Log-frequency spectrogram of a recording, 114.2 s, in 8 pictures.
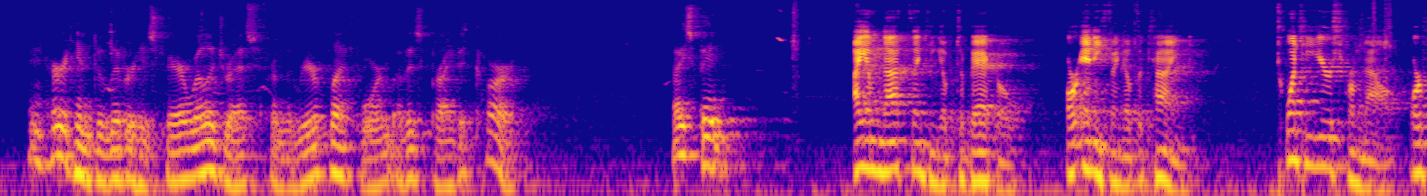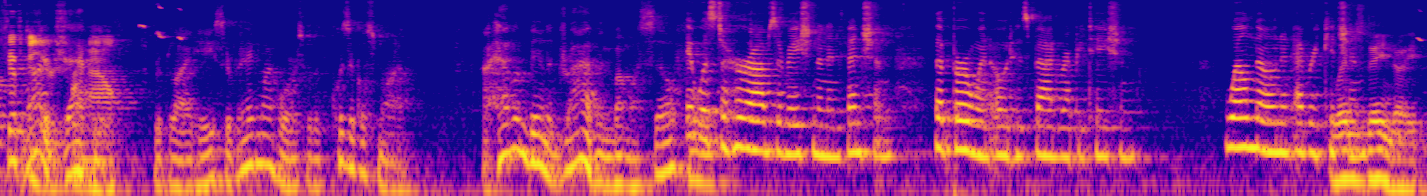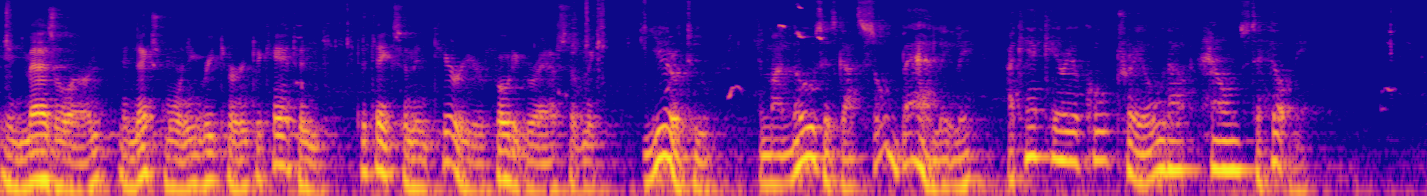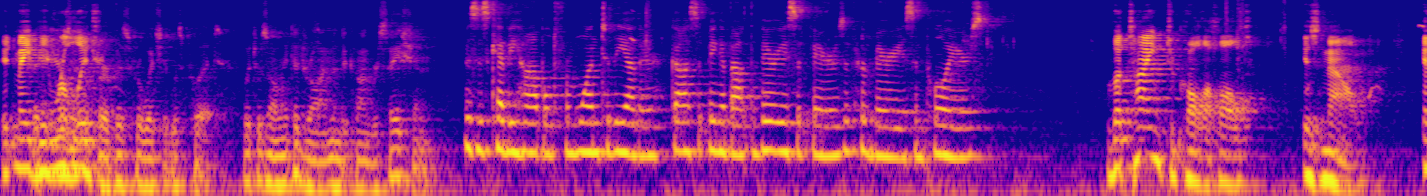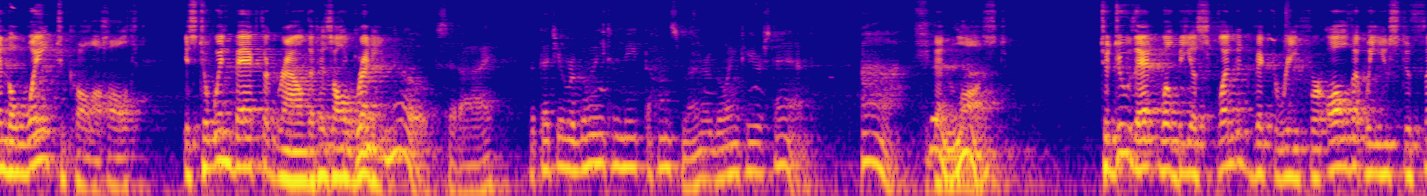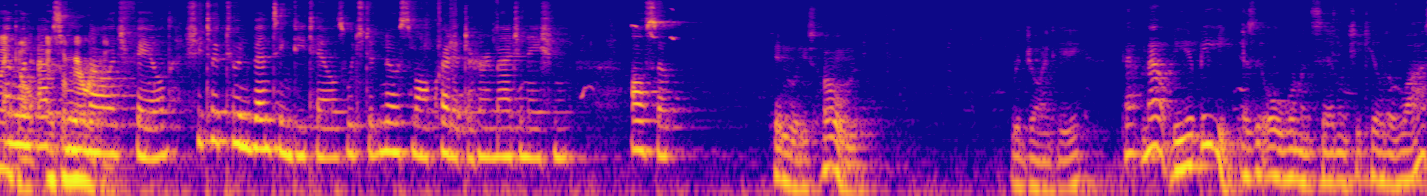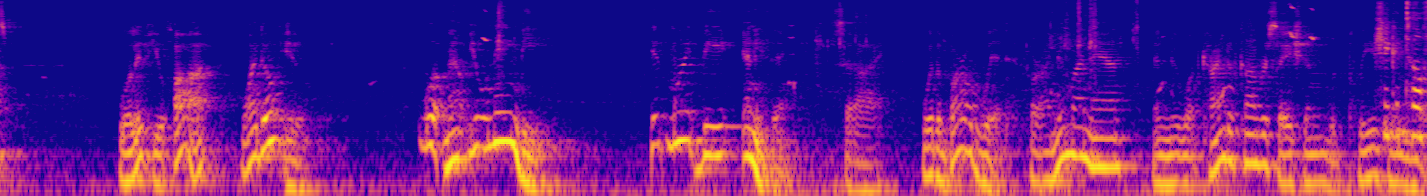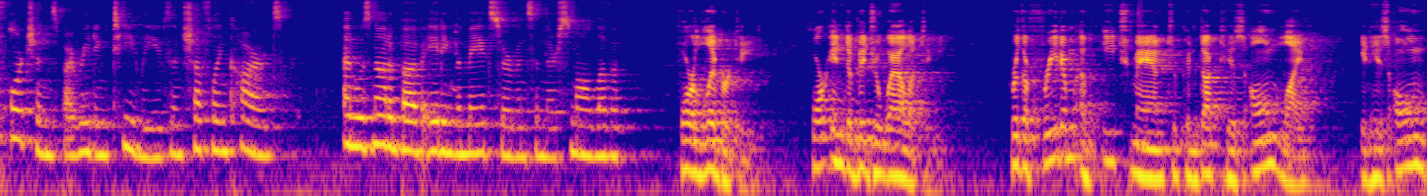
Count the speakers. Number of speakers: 4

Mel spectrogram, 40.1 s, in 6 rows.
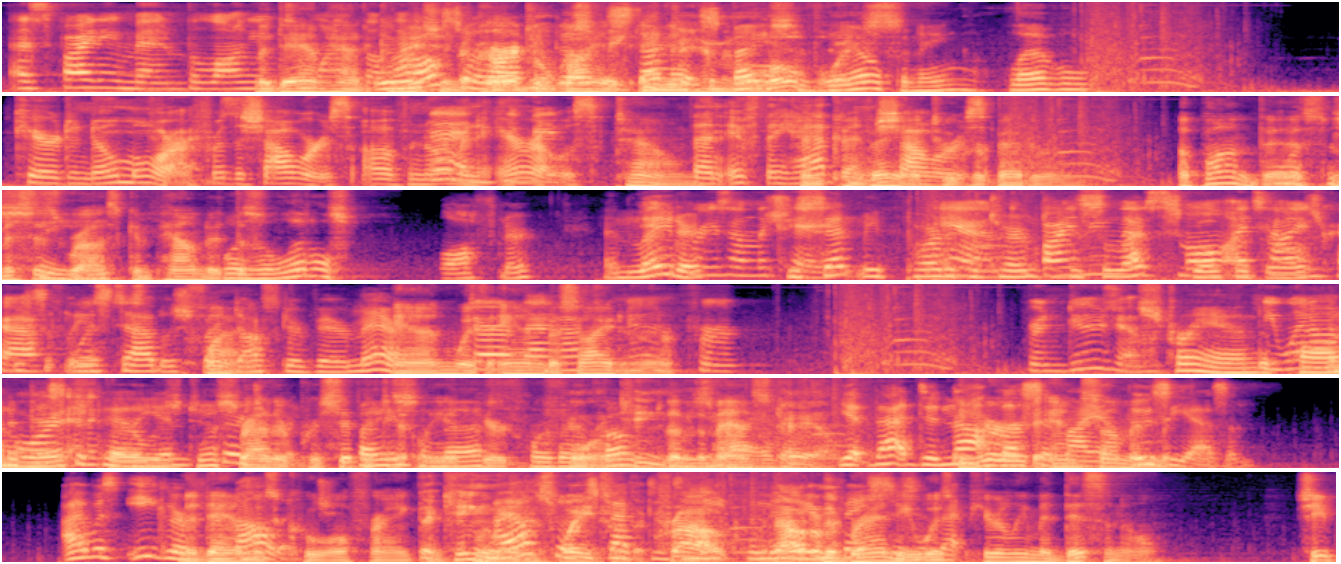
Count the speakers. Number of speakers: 6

